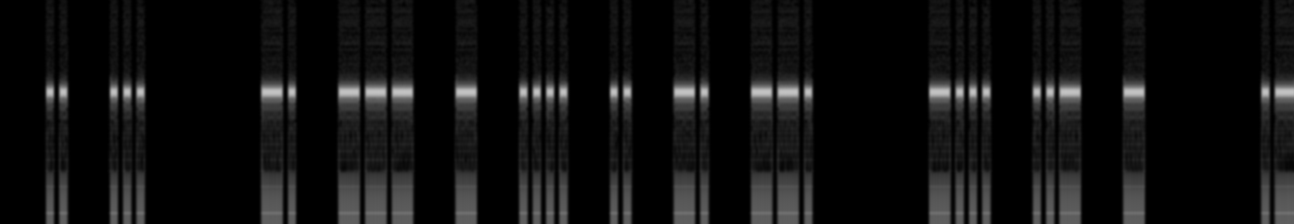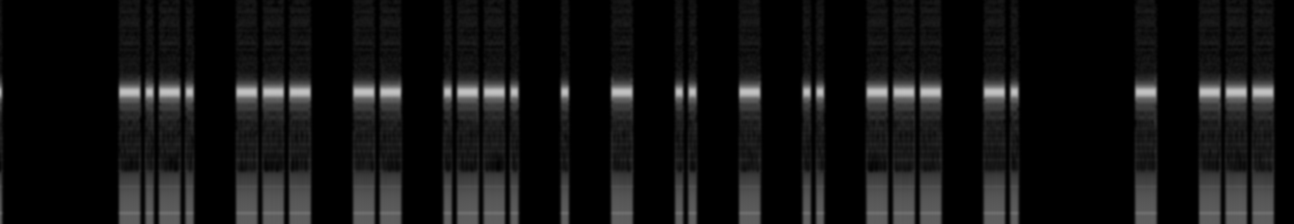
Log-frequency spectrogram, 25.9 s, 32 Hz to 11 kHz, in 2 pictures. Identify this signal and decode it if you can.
Morse code, heard as a keyed tone, about 18 wpm, spaced as for 12 wpm, 1000 Hz. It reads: IS NOTHING BUT A COMPETITION TO
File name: qotdfiles / 12wpm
